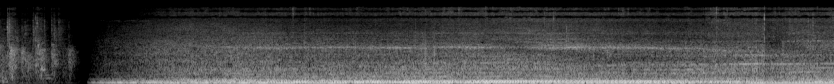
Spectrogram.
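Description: Motorcycle engines idle and rumble as the bikes roll out slowly.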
